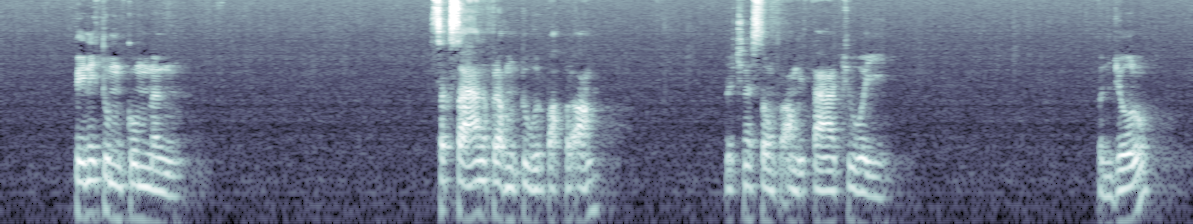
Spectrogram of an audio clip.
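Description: A middle-aged man speaks slowly and solemnly into a close microphone, in short phrases with pauses.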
